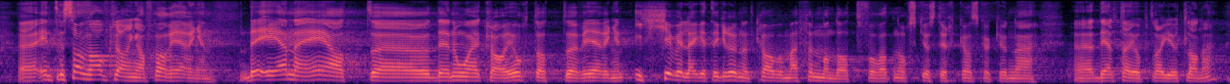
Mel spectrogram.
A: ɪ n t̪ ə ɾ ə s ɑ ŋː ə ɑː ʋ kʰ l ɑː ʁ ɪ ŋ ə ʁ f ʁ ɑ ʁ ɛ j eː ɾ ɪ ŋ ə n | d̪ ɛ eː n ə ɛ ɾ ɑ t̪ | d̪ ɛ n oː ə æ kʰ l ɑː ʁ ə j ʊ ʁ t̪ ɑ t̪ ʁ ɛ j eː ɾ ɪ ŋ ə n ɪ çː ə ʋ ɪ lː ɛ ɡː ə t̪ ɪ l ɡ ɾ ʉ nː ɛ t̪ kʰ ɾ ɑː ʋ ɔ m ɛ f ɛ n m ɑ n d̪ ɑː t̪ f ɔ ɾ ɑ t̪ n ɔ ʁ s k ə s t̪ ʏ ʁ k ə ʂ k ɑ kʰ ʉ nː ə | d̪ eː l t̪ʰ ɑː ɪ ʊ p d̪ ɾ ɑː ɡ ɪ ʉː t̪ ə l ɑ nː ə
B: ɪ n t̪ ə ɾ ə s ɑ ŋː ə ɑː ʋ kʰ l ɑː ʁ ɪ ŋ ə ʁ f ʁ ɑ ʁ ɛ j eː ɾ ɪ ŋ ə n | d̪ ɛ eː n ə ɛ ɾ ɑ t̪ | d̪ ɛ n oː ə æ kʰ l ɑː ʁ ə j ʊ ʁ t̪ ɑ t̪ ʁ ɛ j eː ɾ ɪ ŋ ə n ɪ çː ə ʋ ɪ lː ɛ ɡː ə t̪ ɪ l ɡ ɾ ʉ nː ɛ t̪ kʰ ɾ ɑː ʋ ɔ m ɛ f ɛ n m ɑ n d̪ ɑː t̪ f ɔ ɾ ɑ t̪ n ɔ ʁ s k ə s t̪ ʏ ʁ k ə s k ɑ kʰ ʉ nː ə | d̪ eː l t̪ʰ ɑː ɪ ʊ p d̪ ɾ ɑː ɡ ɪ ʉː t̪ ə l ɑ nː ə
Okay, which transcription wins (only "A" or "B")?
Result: B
